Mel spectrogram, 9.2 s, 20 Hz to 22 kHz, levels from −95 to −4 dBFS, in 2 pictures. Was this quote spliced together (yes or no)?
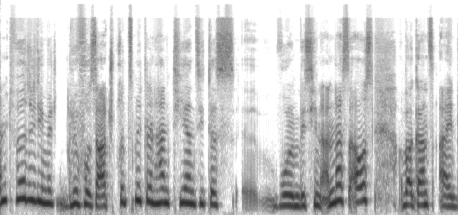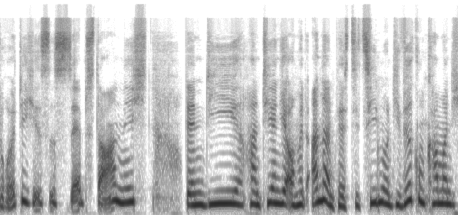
no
